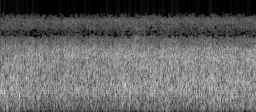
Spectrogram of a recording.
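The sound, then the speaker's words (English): Sustained applause from a sizable crowd for a speaker's oratory, a dense, steady wash of many hands clapping at once, fairly loud and even throughout with no voices rising above it. “And he has had us all tantalized with his oratory, and I'll tell you, give him another clap for that. Give him a clap.”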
